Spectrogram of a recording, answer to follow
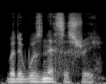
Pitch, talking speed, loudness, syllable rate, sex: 115 Hz, 225 wpm, -16 LUFS, 7.4 syllables/s, male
